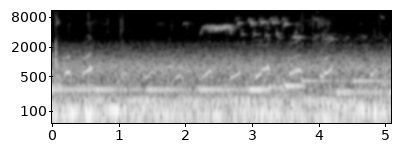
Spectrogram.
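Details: A squirrel, a newcomer of one to two weeks that now eats from the hand and acts assertively toward other squirrels, gives soft, short, rising chirps repeated every half second or so over a steady low hum.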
